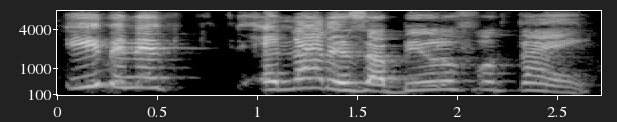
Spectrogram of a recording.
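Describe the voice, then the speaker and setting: A raspy-voiced woman runs a live coaching session. Her pitch sits a little high. She drives each point home with lively emphasis, speaking straight to her listeners. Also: moderate pace. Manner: animated, emphatic, talks straight to the audience. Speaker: real estate coach.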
